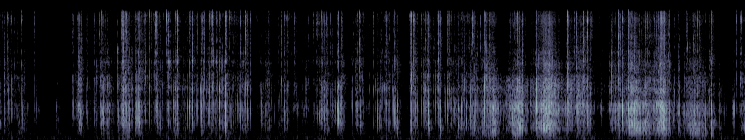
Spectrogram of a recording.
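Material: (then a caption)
Plastic. A small clear plastic bag, about half full of dried popcorn kernels, is held in the hands while long nails crinkle and squeeze it and shake the kernels. The result is dense, bright crinkling with a rattly, crunchy texture and almost no low end, broken by a few brief quiet gaps.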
